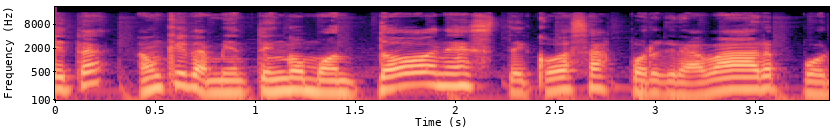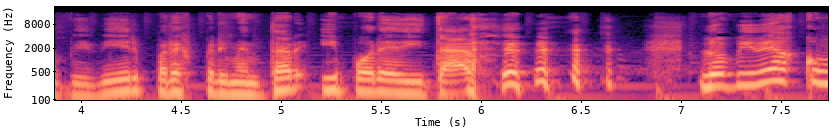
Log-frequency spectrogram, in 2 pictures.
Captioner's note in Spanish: risas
